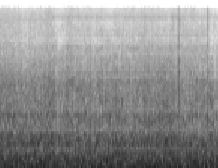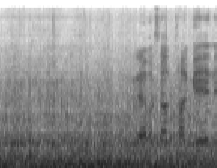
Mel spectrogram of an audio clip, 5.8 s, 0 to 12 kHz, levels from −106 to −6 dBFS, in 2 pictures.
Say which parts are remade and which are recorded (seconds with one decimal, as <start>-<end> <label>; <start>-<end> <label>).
0.0-0.7 recorded; 0.7-4.0 remade; 4.0-5.8 recorded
